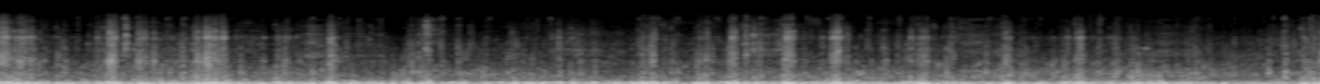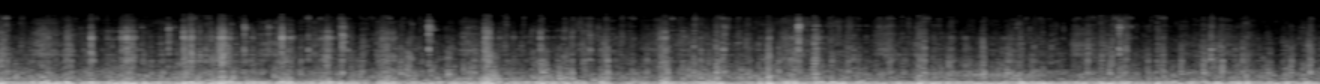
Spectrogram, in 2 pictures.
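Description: Wheels of a dog-pulled dryland mushing rig rolling over a rough dirt trail: a steady low rumble with constant rattling and quick clicks, while a team of Siberian huskies runs ahead.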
